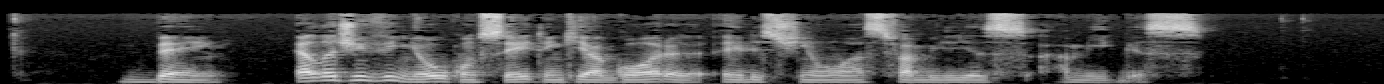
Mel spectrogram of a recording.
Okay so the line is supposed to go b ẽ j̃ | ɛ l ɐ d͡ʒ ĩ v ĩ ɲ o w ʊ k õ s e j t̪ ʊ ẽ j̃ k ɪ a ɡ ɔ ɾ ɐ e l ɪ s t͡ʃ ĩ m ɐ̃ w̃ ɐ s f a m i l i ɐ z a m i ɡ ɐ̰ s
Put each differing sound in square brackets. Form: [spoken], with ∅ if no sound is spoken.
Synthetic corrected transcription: b ẽ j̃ | ɛ l ɐ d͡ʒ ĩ v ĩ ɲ o w ʊ k õ s e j t̪ ʊ ẽ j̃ k ɪ a ɡ ɔ ɾ ɐ e l ɪ s t͡ʃ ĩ [ɲ] ɐ̃ w̃ ɐ s f a m i l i ɐ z a m i ɡ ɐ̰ s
